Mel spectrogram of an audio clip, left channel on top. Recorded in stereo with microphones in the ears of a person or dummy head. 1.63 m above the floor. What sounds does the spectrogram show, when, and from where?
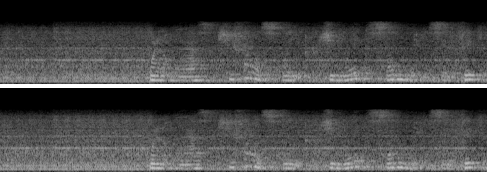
1.5 s a woman speaking: 10° left (ahead or behind), 0.7 m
